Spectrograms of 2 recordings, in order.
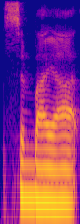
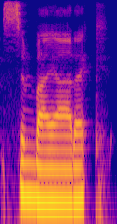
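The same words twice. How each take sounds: First: Symbiote said sim-bye-OTE, crisp; symbiote, short. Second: Symbiotic drawn out slowly, sim-bye-OT-ik. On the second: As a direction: stretch every syllable of symbiotic. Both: Shown as a demonstration. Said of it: "contrasting pronunciations".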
